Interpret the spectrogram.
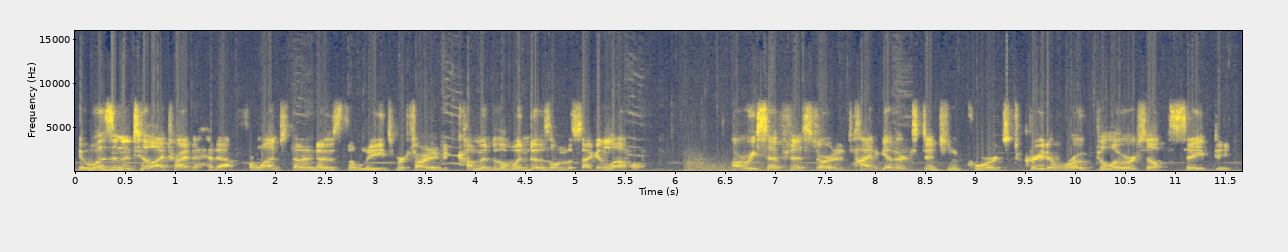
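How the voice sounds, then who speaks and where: A man's voice: medium pitch, expressive, brisk, music in the background, lightly acted, low-quality recording. An actor playing a dazed male office worker giving earnest mock eyewitness testimony in an audio drama. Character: dazed male office employee recounting a disaster.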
